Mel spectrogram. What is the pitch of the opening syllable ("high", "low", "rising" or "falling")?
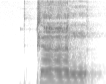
low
